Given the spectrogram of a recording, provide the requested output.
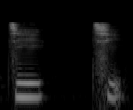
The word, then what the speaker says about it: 机器: in the past is you de-stress the second syllable. So you say 机器. Tones are 1 and 4. 机器. The qi is like 5 to 1, right? But now it's de-stressed, so it's 3 to 1.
